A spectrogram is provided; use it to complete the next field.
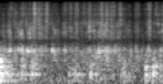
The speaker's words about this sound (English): the chawan into my hand and then I put in the whisk, and then I can show you like this. So I just do this zigzag form,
